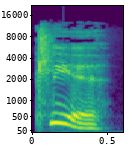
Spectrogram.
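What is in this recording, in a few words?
"clear off", English, uk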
